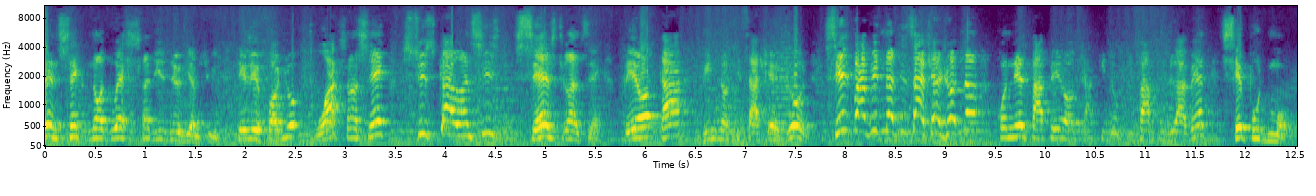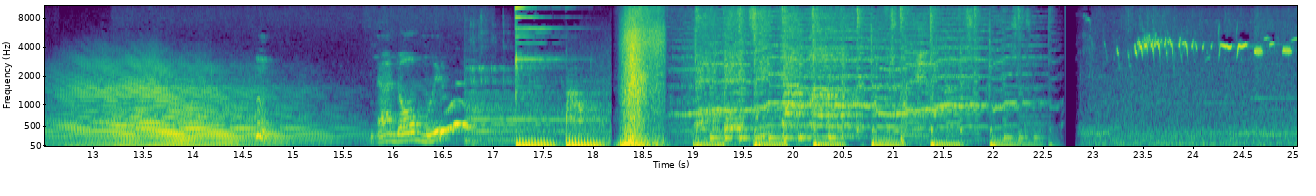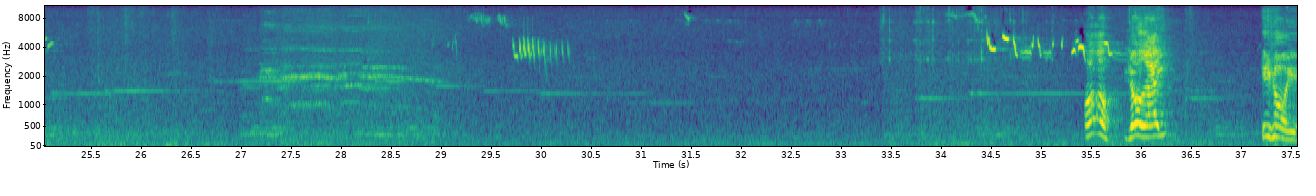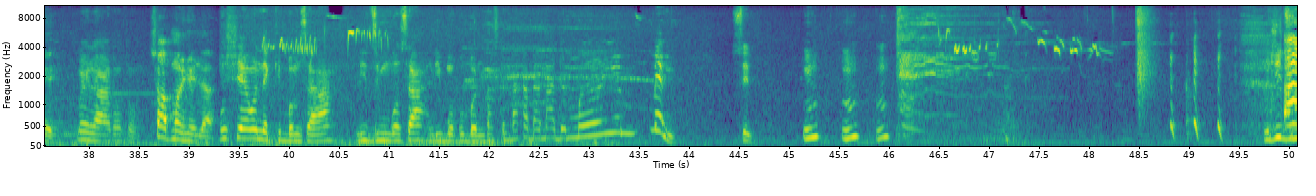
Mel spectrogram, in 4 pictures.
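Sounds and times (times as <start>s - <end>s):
music jingle: 12.2s - 18.0s, 24.0s - 27.8s, 29.0s - 32.0s, 33.7s - 41.4s
brief loud noisy sound: 18.2s - 18.8s
small birds chirping: 22.8s - 25.6s, 28.9s - 30.7s, 31.3s - 36.4s, 37.1s - 42.2s, 45.4s - 50.0s
outdoor background noise: 22.8s - 50.0s
rooster crowing: 27.0s - 30.4s, 39.8s - 44.0s.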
